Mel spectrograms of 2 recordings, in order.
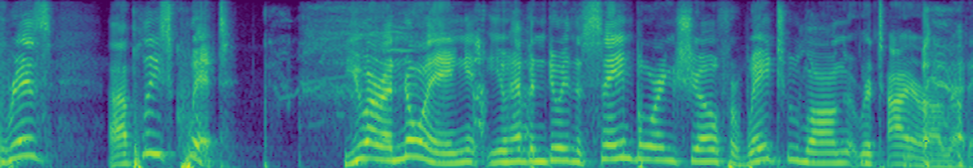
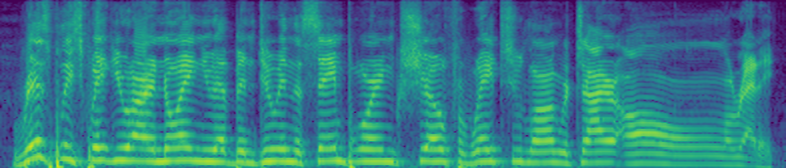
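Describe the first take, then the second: First: It is read with pauses between sentences. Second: It is run together without any pauses.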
